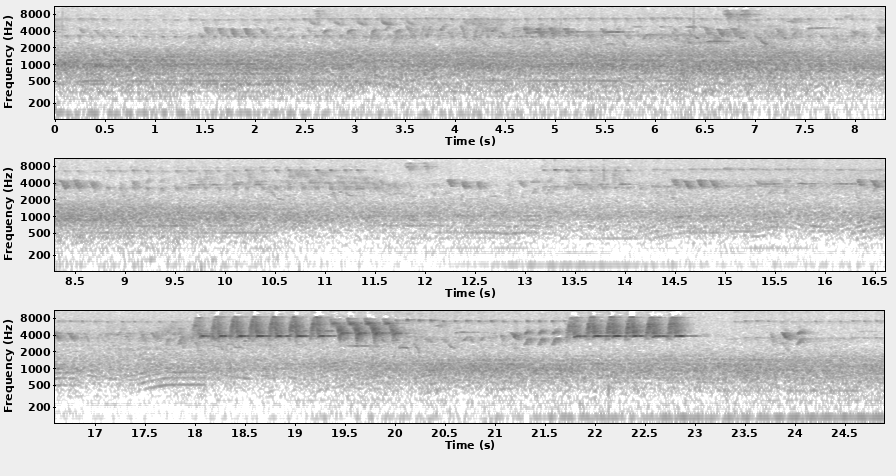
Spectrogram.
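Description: Backyard songbirds chirping, with two loud rapid trills in the second half, each lasting about a second and a half, over a steady low hum.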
